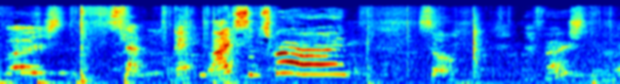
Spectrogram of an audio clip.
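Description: Girls' voices chattering, with a short held sung note about three seconds in, and a couple of soft thumps of bare feet landing on the floor in the first second or so.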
